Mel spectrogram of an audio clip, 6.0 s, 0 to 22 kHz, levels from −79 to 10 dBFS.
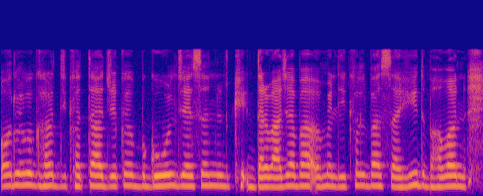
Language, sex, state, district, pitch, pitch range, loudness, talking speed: Bhojpuri, female, Uttar Pradesh, Ghazipur, 210 Hz, 205-215 Hz, -16 LUFS, 150 wpm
